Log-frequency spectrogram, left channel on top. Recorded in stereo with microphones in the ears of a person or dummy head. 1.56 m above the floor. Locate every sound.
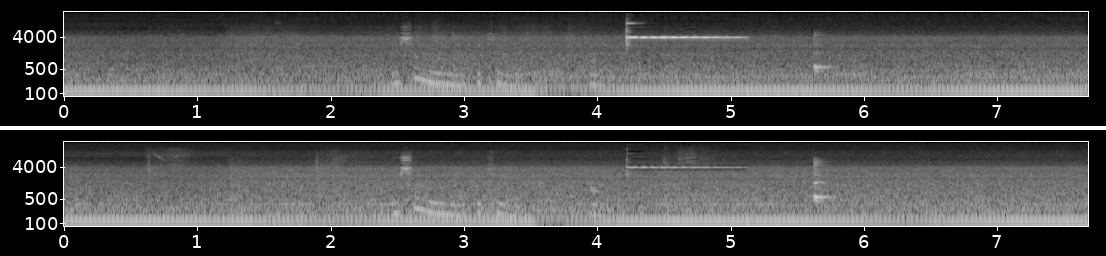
2.4 s a woman speaking: 30° right (ahead or behind); by 4.1 s 35° right (ahead or behind)
4.2 s a bicycle bell: 30° left (ahead or behind)
5.6 s a cowbell: 45° right (ahead or behind)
